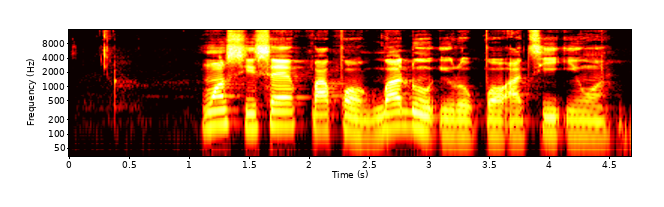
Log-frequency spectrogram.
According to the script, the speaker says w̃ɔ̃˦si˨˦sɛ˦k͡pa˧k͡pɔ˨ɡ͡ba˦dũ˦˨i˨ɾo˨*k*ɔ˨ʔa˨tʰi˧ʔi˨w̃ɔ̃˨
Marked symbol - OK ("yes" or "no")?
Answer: no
